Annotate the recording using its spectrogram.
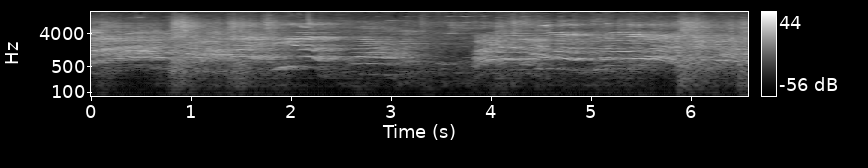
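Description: Wrestlers hitting the canvas of a wrestling ring: a few sharp thuds and slams, mixed with shouting voices, including one long drawn-out yell in the second half.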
